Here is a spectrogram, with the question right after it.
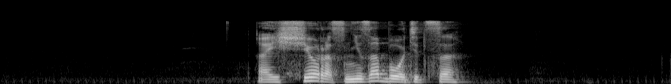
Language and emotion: Russian, angry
